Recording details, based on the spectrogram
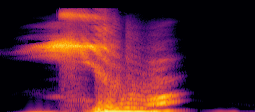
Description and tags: BOOMY, SWISHING FLY-BY. Outer world sound effect produced using the excellent 'KtGranulator' vst effect by Koen of smartelectronix.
